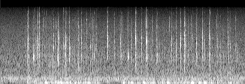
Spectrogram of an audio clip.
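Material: Plastic.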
